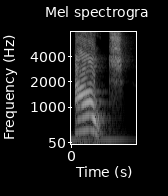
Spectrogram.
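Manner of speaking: sharp, loud yelp of pain on Ouch; pained cry. Shown as a demonstration. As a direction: cry Ouch like a bee just stung you. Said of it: "You're going to say".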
